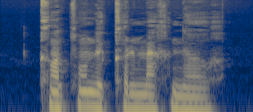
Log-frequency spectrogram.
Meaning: Nord (a department of Hauts-de-France, France)
- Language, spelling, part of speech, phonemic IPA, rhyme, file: French, Nord, proper noun, /nɔʁ/, -ɔʁ, LL-Q150 (fra)-Nord.wav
